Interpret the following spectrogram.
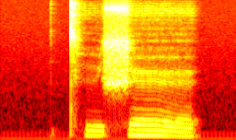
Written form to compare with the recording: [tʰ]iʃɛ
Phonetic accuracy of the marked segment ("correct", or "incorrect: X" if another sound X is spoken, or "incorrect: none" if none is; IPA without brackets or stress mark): correct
